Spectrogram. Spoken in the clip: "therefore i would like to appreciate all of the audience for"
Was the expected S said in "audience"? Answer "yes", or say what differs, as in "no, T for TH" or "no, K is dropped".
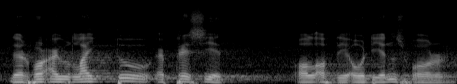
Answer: yes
